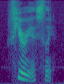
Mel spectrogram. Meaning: 1. In a furious manner; angrily 2. Quickly; frantically; with great effort or speed 3. Intensely, as with embarrassment
- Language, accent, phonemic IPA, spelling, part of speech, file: English, US, /ˈfjʊə̯ɹi.ə̯sli/, furiously, adverb, En-us-furiously.ogg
